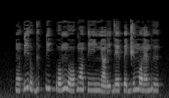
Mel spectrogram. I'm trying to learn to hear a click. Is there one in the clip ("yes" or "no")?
no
